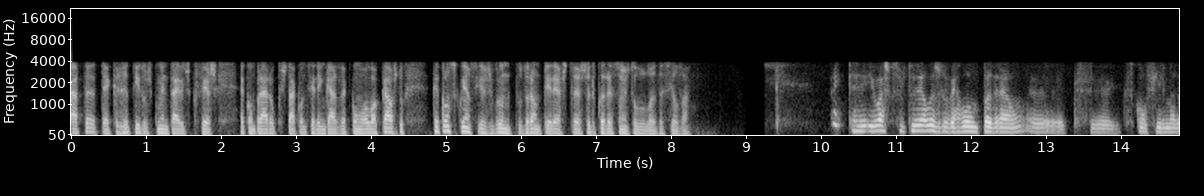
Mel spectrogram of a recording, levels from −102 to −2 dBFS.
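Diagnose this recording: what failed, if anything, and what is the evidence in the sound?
The failure is at the codec stage: the whole speech recording has passed through the AMR narrowband mobile codec. The band stops hard at 3.8 kHz from start to finish, and the coding damage is plainly audible, with a synthetic, buzzy edge that points to a mid-rate mode around 10.2 kbps. AMR-NB resamples to 8 kHz and rebuilds the voice from a vocal-tract model excited by a few pulses in each 5 ms subframe. On a spectrogram this shows as an empty region above a flat ceiling and smeared harmonic detail below it.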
